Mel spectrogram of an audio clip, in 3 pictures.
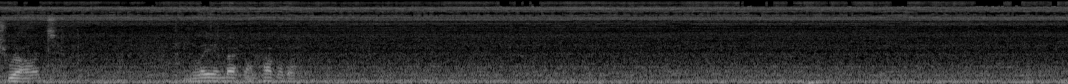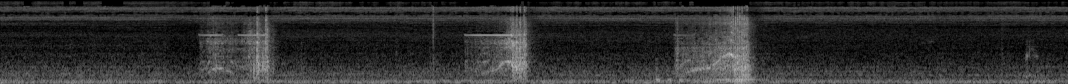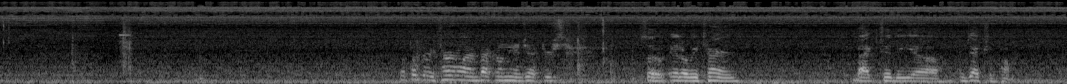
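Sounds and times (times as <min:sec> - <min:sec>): hand tool bursts: 0:15.4 - 0:16.1, 0:17.2 - 0:18.4.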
